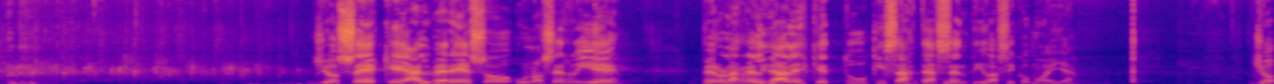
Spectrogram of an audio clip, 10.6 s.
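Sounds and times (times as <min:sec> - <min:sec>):
audience applause: 0:00.0 - 0:02.6
speech: 0:02.6 - 0:05.3, 0:05.9 - 0:09.1, 0:10.4 - 0:10.6.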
